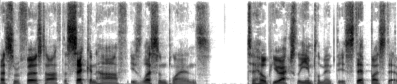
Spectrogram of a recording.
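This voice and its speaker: Enthusiastic and fairly quick, a man with an Australian accent speaks in a very deep, low pitch with ordinary pitch variation on a very clean recording with a silent background. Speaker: piano educator and author. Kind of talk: interview.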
